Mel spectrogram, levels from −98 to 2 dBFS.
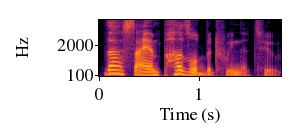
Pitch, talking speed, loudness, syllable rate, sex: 140 Hz, 230 wpm, -20 LUFS, 5.2 syllables/s, male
